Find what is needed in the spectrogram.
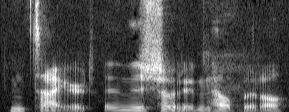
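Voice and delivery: soft, worn-out admission; tired, spirits killed. Real, not acted. Co-host teased about killed spirits, answers softly and wearily. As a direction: trail out quietly, drained of energy. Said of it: "It has just killed your spirits".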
